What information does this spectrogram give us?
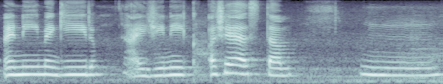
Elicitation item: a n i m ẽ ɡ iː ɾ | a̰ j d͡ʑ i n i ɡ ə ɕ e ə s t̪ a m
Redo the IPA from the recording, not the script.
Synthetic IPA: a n i m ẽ ɡ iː ɾ | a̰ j d͡ʑ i n i k ə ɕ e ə s t̪ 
